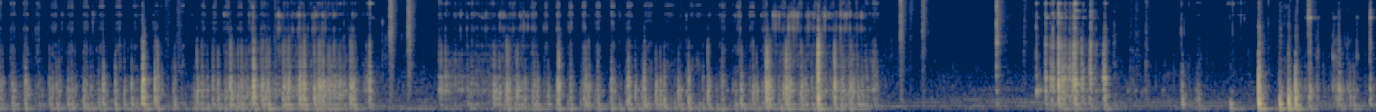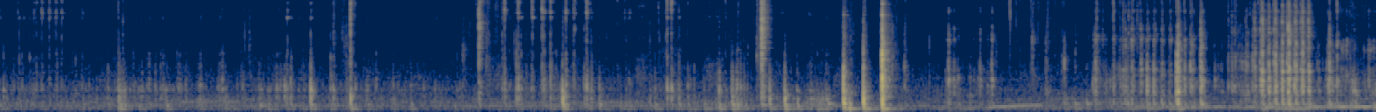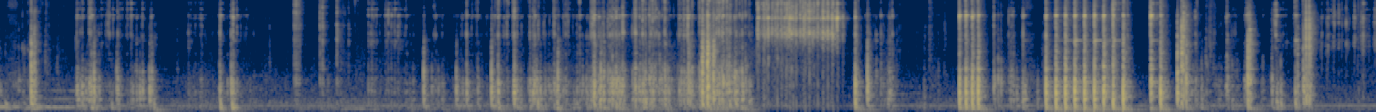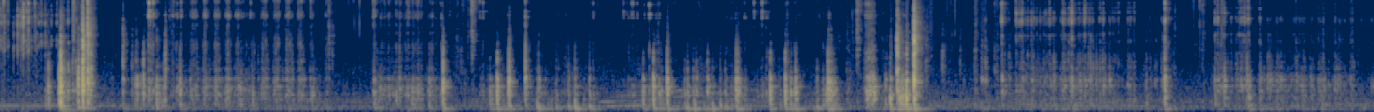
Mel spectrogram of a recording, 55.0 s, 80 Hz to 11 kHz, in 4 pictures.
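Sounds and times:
metal parts clinking: 40.3s - 42.1s.

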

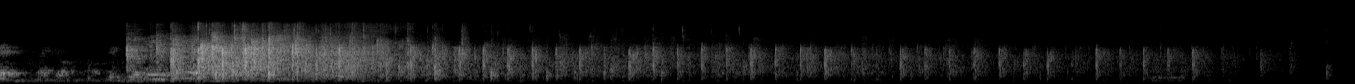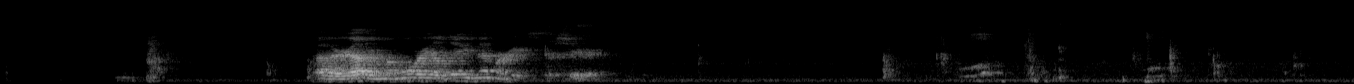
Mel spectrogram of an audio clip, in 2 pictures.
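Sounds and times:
people applauding: 1.2s - 13.3s.

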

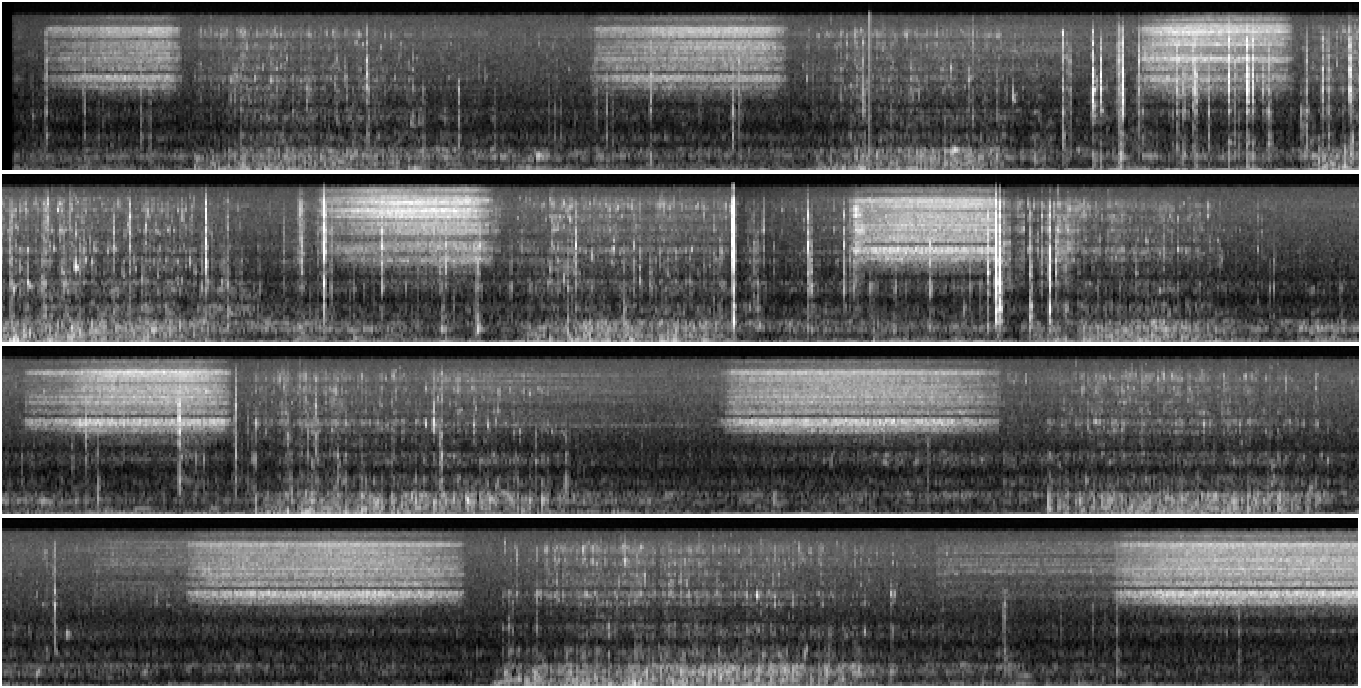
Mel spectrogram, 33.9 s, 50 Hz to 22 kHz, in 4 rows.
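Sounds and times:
regulator hissing inhalation: 0.3s - 1.2s, 3.8s - 5.0s, 7.2s - 8.1s, 10.6s - 11.6s, 13.8s - 14.7s, 17.2s - 18.4s, 21.5s - 23.2s, 26.6s - 28.4s, 32.4s - 33.9s
bubbling exhaled air: 1.2s - 6.5s, 7.2s - 13.1s, 13.9s - 25.7s, 28.5s - 31.6s.

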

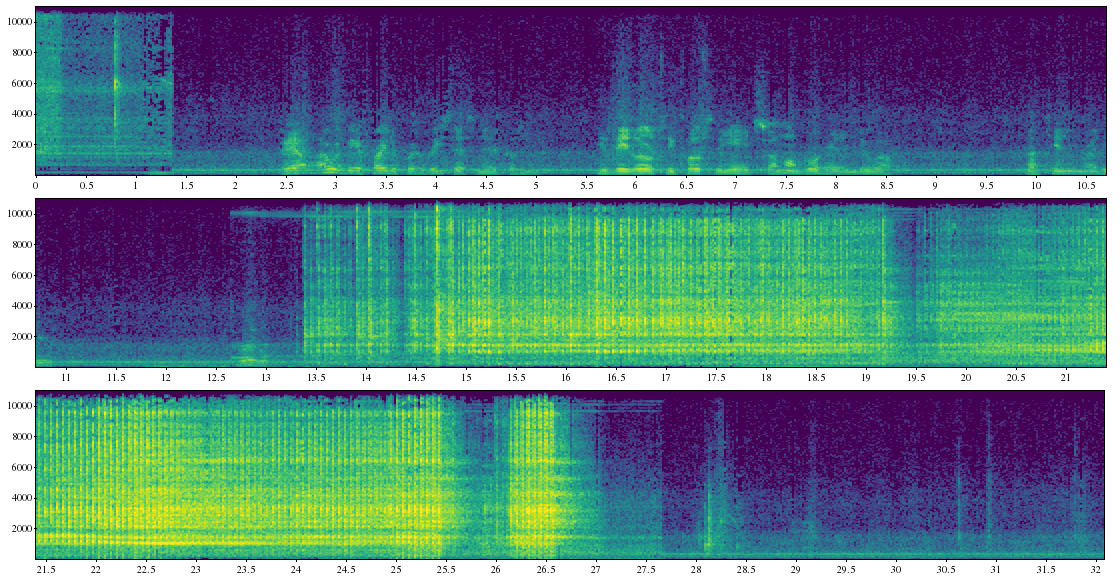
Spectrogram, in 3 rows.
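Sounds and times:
lathe motor humming: 12.4s - 27.7s
lathe tool scraping wood: 13.3s - 27.6s.

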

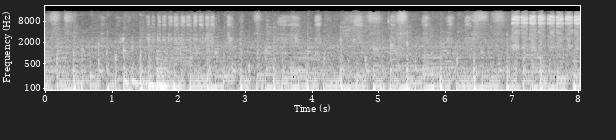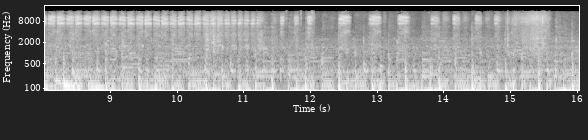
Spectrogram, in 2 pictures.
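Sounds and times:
drawing tool scratching on paper: 7.0s - 13.4s.

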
